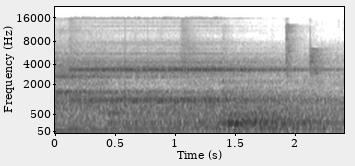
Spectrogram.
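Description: Software modular synthesizer playing an ambient patch: steady high tones held over a noisy haze, with a brief low swell about one and a half seconds in.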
